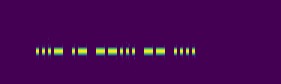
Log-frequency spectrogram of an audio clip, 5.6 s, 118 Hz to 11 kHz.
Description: Morse code, heard as a keyed tone, about 20 wpm, 700 Hz. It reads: VA7MH
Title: DXCC-100 Call Signs - 5 Characters - 20wpm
